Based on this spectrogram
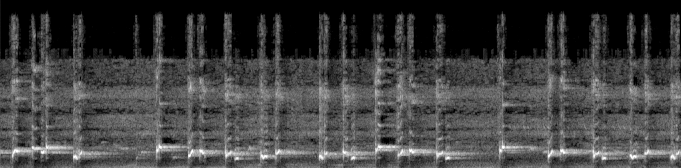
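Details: Sooty-headed bulbul singing energetically in a long rapid fighting song used as a lure to make other bulbuls sing back: bubbly whistled two- and three-note phrases, rising and falling, repeated almost continuously, with sharp clicks between notes.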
